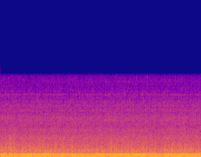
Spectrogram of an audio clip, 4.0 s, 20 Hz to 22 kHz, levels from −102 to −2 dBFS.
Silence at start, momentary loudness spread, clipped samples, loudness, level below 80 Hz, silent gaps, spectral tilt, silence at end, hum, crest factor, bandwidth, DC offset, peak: 0 s; 2 LU; under 0.1%; -19 LUFS; -30 dBFS; none; -7.5 dB/octave; 0 s; none; 12 dB; 11.5 kHz; under 0.1%; -6 dBFS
